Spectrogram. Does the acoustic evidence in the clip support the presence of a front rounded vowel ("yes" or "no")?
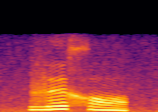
yes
